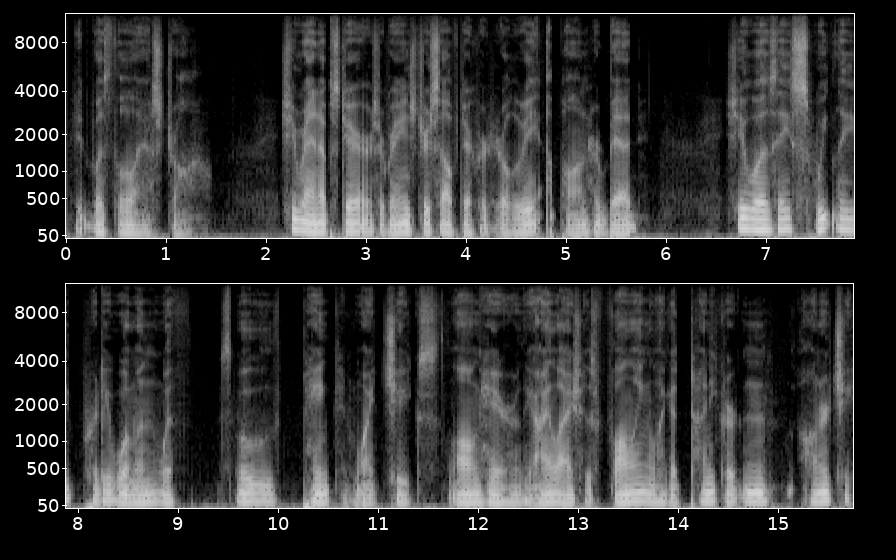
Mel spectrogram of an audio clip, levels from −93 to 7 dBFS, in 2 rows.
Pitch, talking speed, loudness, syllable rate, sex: 90 Hz, 140 wpm, -20 LUFS, 4.4 syllables/s, male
